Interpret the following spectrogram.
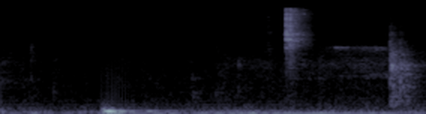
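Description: Tarot cards being handled in a quiet room, with one sharp card snap about one and a half seconds in and a brief low sound about half a second in, over a steady low hum.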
